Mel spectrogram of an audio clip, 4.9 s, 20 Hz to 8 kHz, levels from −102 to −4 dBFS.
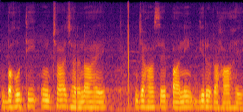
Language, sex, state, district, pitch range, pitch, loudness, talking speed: Hindi, male, Madhya Pradesh, Dhar, 105-115 Hz, 110 Hz, -20 LUFS, 135 wpm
